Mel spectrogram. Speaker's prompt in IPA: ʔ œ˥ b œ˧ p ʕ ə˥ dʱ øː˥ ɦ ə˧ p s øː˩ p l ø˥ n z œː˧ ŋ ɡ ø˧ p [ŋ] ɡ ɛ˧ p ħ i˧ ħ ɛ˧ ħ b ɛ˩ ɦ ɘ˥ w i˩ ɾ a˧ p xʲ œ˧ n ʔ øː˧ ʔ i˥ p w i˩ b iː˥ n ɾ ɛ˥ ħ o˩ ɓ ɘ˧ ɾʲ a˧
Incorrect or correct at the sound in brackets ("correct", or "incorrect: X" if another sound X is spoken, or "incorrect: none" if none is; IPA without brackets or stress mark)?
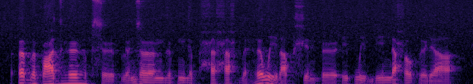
correct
